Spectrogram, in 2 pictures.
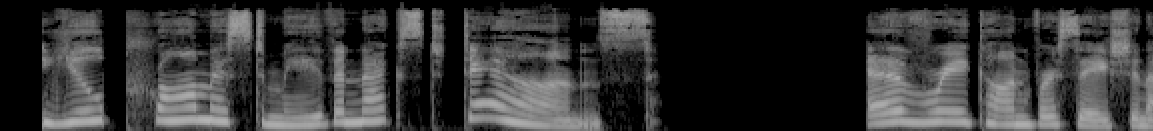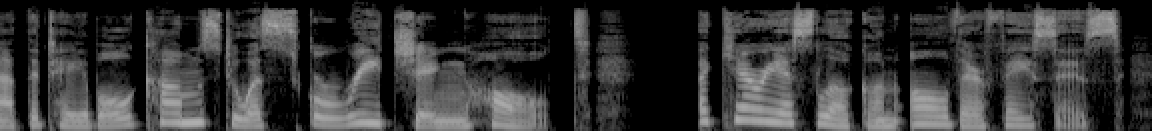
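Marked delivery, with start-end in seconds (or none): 0.2-3.3 exaggerated, over-the-top high-pitched whiny voice. Narrator playing a possessive girlfriend at a table: over-the-top whine. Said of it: "I go with an over-the-top whine".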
